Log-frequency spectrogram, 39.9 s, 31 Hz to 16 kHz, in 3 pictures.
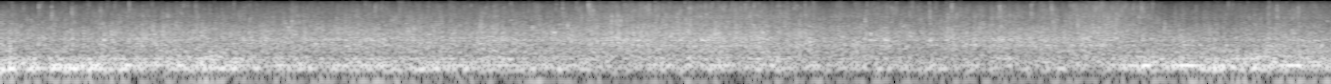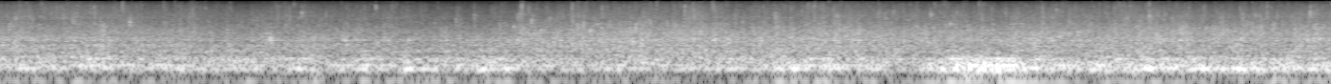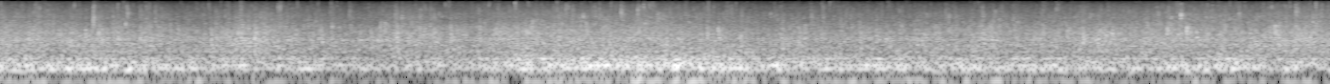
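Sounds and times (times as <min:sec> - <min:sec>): heavy rain falling: 0:00.0 - 0:39.9
low rumble of thunder: 0:21.0 - 0:28.5.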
